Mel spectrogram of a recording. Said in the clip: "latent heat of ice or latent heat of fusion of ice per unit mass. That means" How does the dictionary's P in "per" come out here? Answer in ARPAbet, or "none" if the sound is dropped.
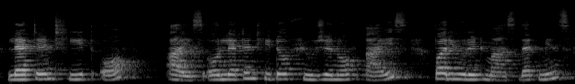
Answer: P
